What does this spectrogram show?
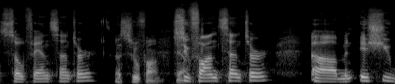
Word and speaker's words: Soufan: You just released through the SOFAN, did I pronounce that right? SOFAN Center? Soufan.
